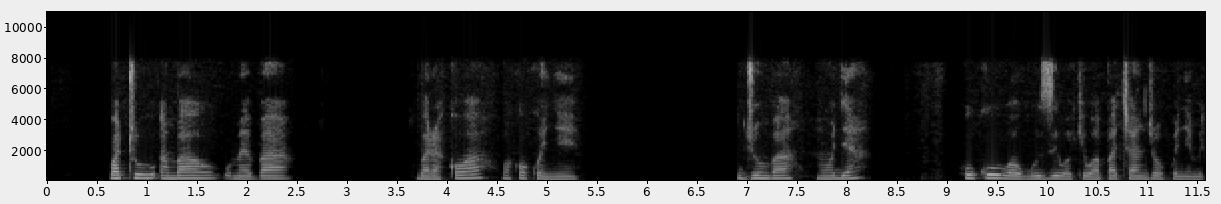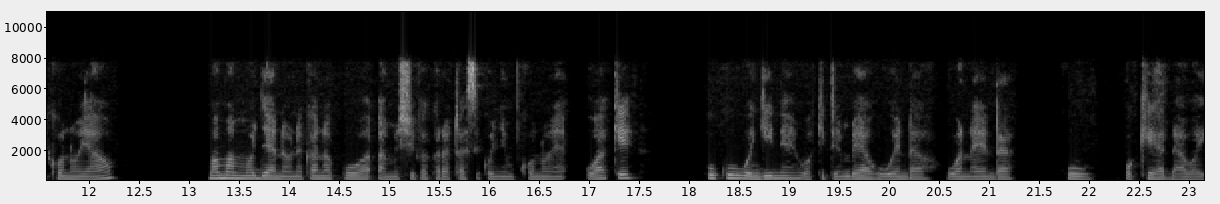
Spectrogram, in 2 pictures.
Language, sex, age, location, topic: Swahili, female, 18-24, Kisii, health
